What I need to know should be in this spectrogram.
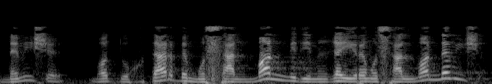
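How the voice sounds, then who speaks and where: A man voicing a shrewd male caliph who calmly lays out a scheme in a low, measured tone. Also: slightly rough. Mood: firm. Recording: dull reverberant hall recording.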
